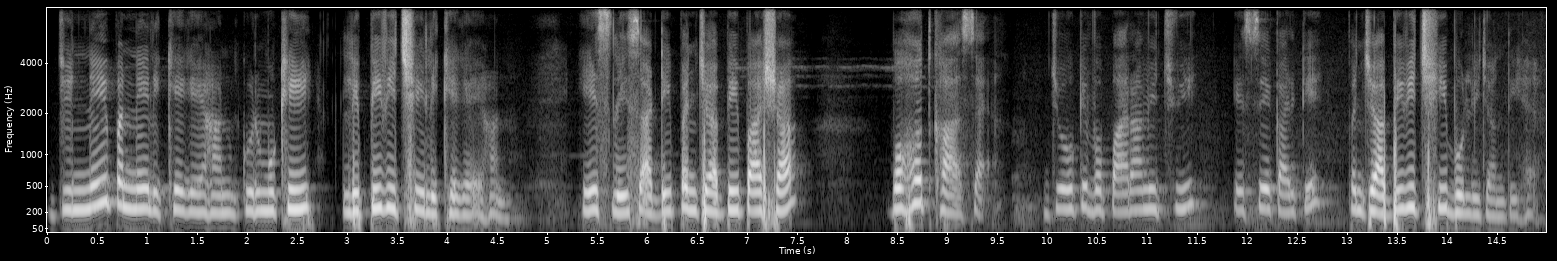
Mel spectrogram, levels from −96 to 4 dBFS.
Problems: none marked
